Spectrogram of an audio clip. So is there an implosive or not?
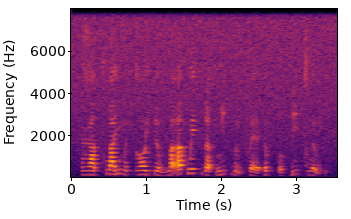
yes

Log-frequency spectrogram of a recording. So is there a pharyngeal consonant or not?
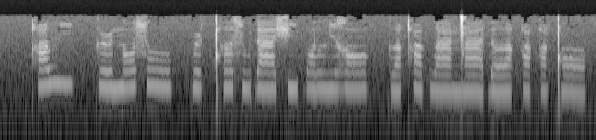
no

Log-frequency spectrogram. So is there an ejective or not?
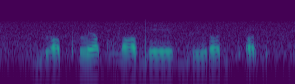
yes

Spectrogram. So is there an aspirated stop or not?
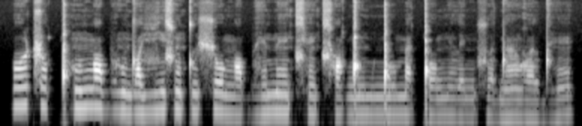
yes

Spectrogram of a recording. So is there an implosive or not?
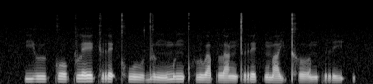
no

